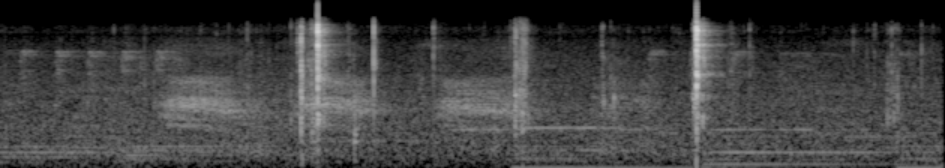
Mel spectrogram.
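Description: Poultry shears cutting up a half-roasted chicken: short crunching cuts with sharp clicks as the blades snap shut, the two loudest about two seconds and four and a half seconds in.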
